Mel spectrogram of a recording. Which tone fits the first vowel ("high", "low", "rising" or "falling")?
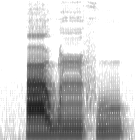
low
